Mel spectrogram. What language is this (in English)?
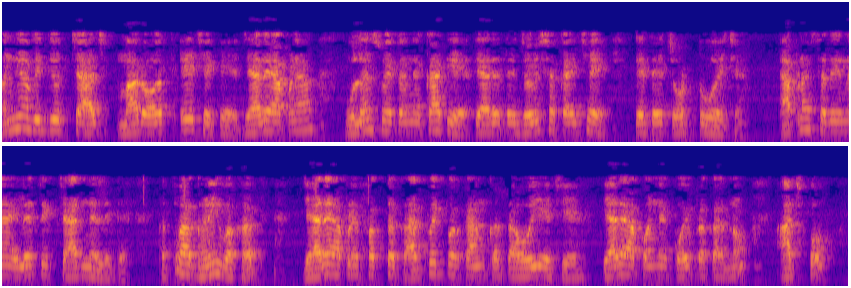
Gujarati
